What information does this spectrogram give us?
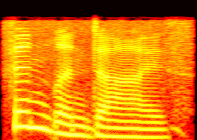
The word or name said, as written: Finlandize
